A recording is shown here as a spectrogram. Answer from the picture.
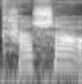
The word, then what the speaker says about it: Kasia: Ich glaube, sie wird Kasia ausgesprochen, der polnische Name Kasia trifft. Wird aber Kasia geschrieben, also K-A-S-I-A.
